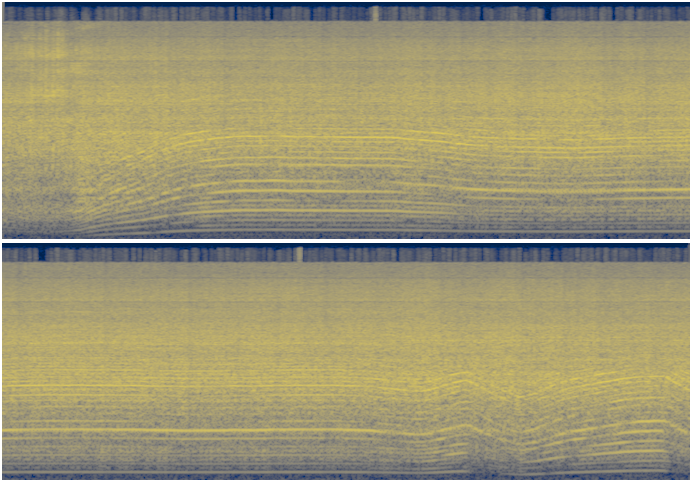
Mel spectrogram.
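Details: Gas-powered mobility scooter with rebuilt small engine, first start after input shaft repair, new chain and sprocket, no wheels fitted: small engine revs up, holds clean steady buzz, dips and picks up smoothly with throttle; motor runs perfectly, normal.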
